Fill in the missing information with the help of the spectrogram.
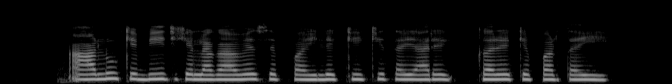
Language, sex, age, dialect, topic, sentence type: Magahi, female, 18-24, Western, agriculture, question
